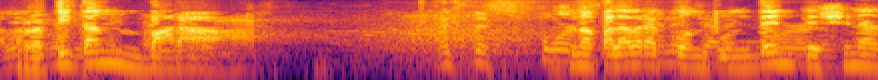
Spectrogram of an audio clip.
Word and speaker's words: bara: La palabra crear se dice bara. Repitan bara. Es una palabra contundente, llena de energía, de crear cosas. En un principio, Elohim bara los cielos y la tierra.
